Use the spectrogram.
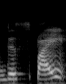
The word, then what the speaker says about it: despite: Despite is second syllable stress.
